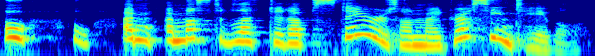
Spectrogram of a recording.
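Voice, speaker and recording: A desperate young fairy-tale wife, acted by a woman narrator, meek and frightened. The voice is high and trembling, sweeping up and down as it pleads. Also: expressive, moderate pace. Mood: flustered. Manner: high, trembling, stammering pleas. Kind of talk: dramatised fairy-tale storybook reading.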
